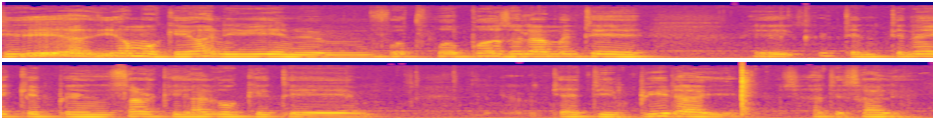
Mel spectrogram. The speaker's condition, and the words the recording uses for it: Stuttering. Que yo me pongo que nervioso al hablar y cuando me pongo aquí nervioso que me tartamudeo y se burlan de mí, ¿viste?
